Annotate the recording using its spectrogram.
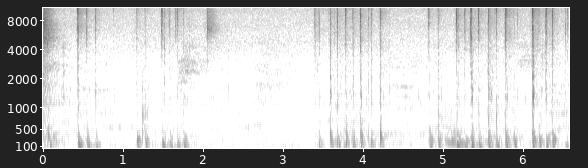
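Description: Faint typing on a computer keyboard: a few scattered keystrokes in the first two seconds, a pause, then quicker runs of keys through the last two and a half seconds.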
